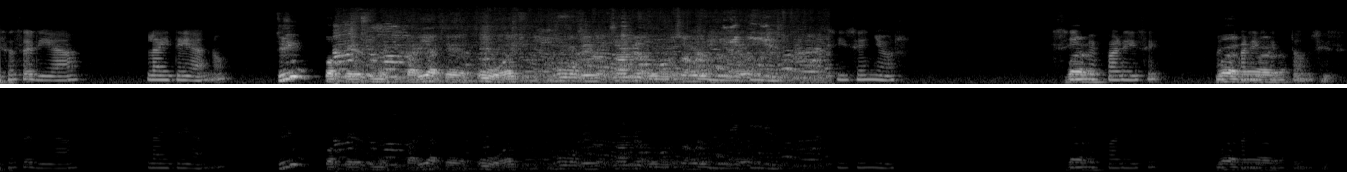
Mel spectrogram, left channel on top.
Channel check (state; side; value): quieter; right; 29.1 dB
